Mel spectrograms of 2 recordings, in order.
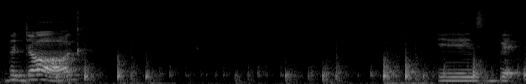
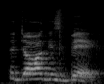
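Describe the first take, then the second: First: Slow dictation. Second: Said in the usual way. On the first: Shown as a demonstration. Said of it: "if I say".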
